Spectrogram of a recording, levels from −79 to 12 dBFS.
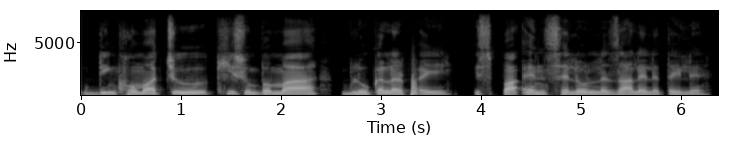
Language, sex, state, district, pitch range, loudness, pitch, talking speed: Wancho, male, Arunachal Pradesh, Longding, 115-145 Hz, -20 LUFS, 130 Hz, 140 wpm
